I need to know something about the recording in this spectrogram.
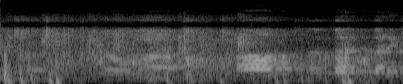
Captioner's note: microphone noise; audience applause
